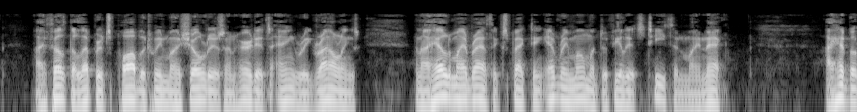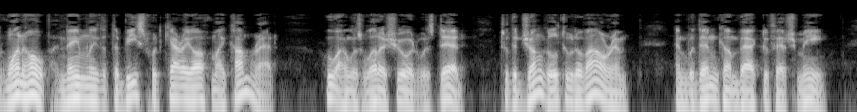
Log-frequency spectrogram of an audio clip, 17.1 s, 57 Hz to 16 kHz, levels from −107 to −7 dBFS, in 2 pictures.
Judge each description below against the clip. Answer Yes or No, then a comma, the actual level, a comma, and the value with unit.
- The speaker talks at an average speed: No, fast, 220 wpm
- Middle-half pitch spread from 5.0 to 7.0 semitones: No, average, 4.0 semitones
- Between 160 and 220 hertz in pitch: No, very low, 95 Hz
